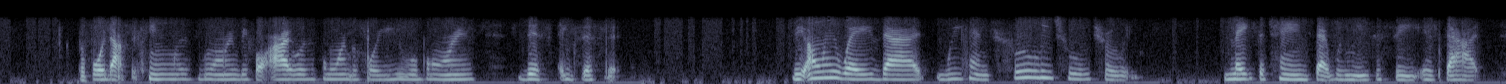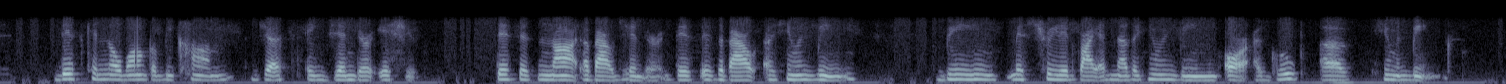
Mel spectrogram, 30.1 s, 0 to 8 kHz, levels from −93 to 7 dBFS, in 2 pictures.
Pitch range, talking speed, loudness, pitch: 150-175 Hz, 130 wpm, -28 LUFS, 165 Hz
